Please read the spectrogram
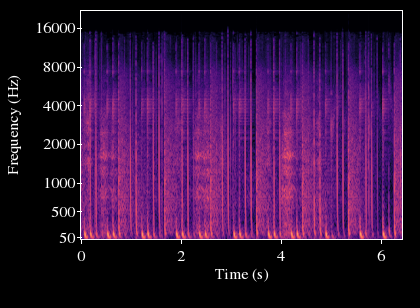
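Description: Electronic dance music with a steady, driving kick-drum beat.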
